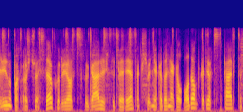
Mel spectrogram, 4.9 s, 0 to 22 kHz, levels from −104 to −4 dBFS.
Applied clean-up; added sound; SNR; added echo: neural diffusion model UNIVERSE++.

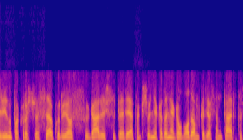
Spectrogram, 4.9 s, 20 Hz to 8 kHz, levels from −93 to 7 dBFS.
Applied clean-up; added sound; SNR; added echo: none; none; none; none.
